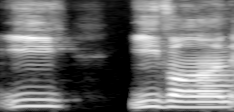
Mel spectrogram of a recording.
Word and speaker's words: Yvan: it is Ivon so the Y is pronounced like an e ion and then it's not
